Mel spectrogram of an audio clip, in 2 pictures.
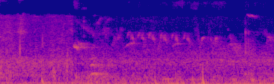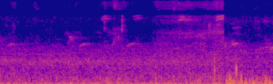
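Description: Outdoor ambience: small birds chirping faintly over a low rumble, with a few soft knocks near the end.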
